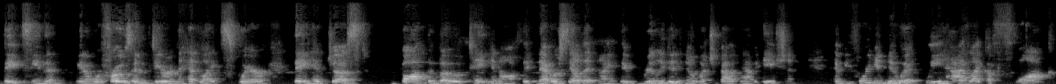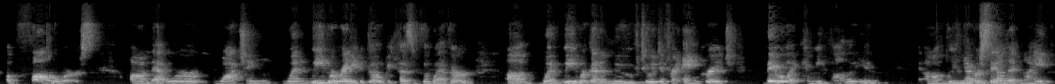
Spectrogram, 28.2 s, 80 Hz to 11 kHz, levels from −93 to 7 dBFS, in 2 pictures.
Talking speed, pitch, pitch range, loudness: 175 wpm, 160 Hz, 150-225 Hz, -30 LUFS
